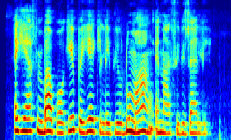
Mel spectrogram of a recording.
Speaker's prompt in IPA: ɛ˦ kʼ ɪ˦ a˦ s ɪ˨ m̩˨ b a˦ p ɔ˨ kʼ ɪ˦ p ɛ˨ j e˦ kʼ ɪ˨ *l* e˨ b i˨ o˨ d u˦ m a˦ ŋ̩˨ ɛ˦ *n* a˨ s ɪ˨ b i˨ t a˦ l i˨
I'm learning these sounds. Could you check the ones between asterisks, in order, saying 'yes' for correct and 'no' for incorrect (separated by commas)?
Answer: yes, yes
